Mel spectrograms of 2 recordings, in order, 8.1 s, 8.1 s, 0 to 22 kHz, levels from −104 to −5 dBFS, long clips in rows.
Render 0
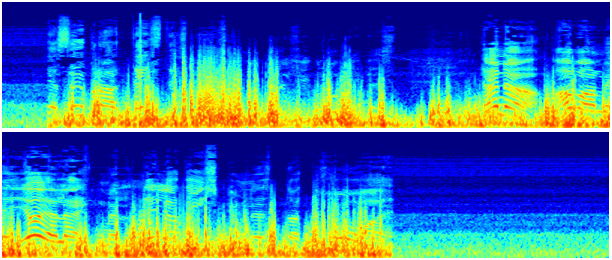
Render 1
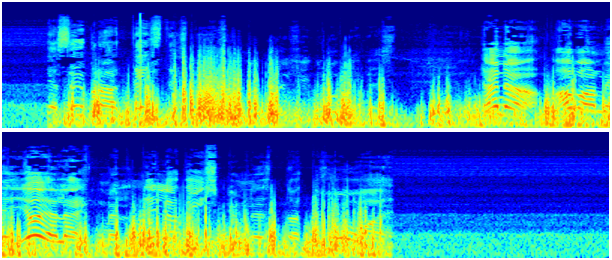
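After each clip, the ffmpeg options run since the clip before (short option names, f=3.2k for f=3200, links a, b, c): -af "bass=f=250:g=-11,treble=f=4k:g=5"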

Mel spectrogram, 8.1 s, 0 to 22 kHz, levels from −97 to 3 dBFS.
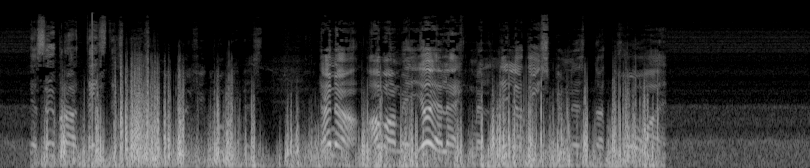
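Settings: -af anull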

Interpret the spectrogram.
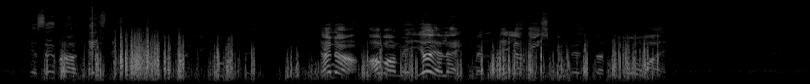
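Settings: -af "highpass=1.3k"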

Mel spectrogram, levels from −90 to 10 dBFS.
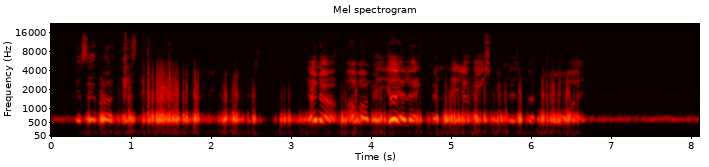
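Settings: -af "firequalizer=gain_entry='entry(120,0);entry(260,-22);entry(410,-25);entry(580,12);entry(1000,-28);entry(1600,-13);entry(4900,-9);entry(8000,-11);entry(13000,-2)':delay=0.05:min_phase=1,volume=1.5dB"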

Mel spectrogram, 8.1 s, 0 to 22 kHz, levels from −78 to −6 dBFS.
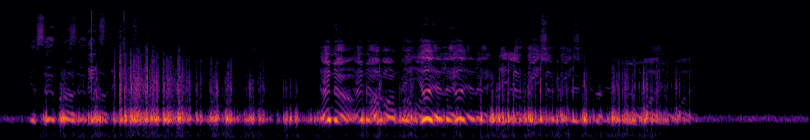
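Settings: -af "aecho=1:1:326:0.473,volume=4.5dB"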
